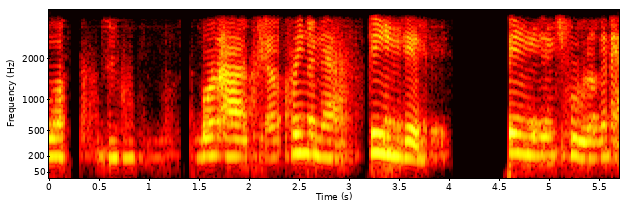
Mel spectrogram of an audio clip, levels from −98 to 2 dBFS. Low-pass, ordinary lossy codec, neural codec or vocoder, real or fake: 3.6 kHz; none; codec, 44.1 kHz, 1.7 kbps, Pupu-Codec; fake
